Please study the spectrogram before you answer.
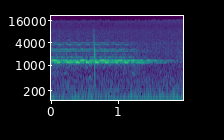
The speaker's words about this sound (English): Now listen to the church bells in the village. And correct me if I'm wrong. That sounds like a nesting dove.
